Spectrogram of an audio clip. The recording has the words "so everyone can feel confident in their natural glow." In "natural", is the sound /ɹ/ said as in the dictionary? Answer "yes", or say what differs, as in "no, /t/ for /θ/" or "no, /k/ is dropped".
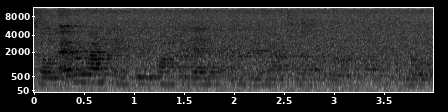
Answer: no, /ɹ/ is dropped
